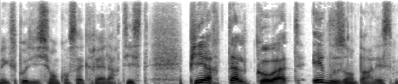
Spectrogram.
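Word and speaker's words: Tal-Coat: Talcoat, je, présente, je prononce bien Parfaitement.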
